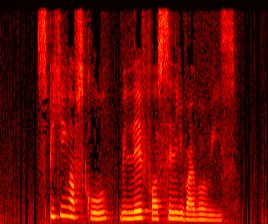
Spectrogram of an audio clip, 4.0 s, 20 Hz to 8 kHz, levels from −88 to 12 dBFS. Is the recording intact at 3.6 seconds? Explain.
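No. Low bit depth without dither affects 3.6 s just as it does the whole speech clip. The grain follows the signal and sits only about 30 dB below it, which points to something like 8-bit resolution. The likely cause is that each sample was rounded to a coarse step with no dither, so the rounding error tracks the waveform. Quiet passages turn gritty, and the faintest moments sputter or drop out rather than fading smoothly.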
